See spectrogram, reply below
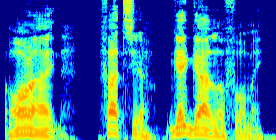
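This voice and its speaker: A curt, commanding police inspector, as a male reader gives him voice, speaking in short, dry orders. The voice sits at a middle pitch with a lively rise and fall. The sound is close and dry. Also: a little slow, no room sound. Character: brusque no-nonsense police inspector, adult man. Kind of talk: audiobook character voice.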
